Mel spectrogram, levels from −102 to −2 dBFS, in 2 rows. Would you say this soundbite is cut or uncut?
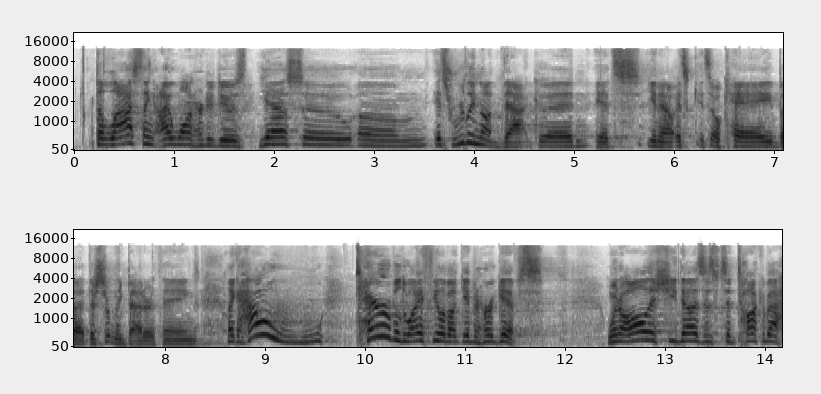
cut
